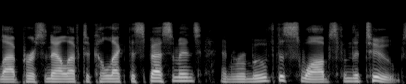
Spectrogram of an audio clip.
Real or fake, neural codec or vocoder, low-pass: fake; codec, 24 kHz, 3.1 kbps, DualCodec; 7.2 kHz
